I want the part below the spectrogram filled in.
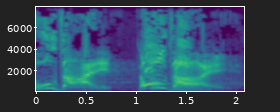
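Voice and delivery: very loud, very high, drawn-out, unhinged shriek. Recounting a guard losing it when no soldier steps forward: retelling a shriek. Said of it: "he shrieks".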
